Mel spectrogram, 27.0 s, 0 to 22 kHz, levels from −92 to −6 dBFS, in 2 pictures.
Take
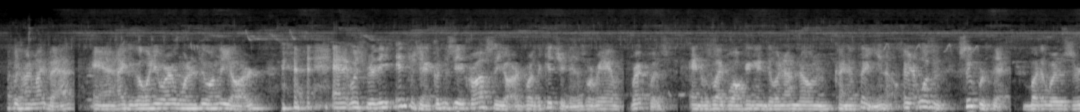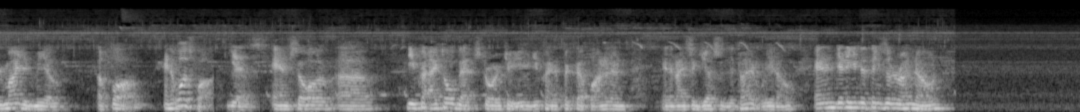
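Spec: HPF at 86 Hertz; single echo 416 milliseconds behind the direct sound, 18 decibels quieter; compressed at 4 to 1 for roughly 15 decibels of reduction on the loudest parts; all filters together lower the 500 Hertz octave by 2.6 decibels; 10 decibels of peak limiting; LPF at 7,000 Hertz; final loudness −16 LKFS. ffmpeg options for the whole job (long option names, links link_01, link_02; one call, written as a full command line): ffmpeg -i in.wav -af "highpass=86,lowpass=7000,equalizer=frequency=500:width_type=o:gain=-3.5,acompressor=threshold=-40dB:ratio=4,alimiter=level_in=7.5dB:limit=-24dB:level=0:latency=1,volume=-7.5dB,aecho=1:1:416:0.126,volume=26.5dB" out.wav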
